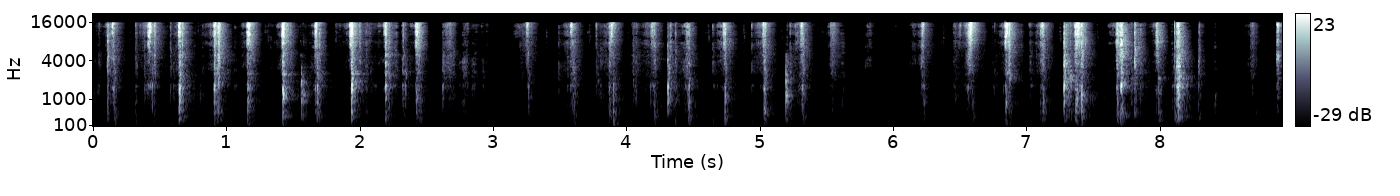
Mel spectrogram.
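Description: Tarot cards shuffled by hand in quick riffling bursts, crisp papery flicks and slaps repeating in rapid clusters with a short pause midway, close and alone without any voice.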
